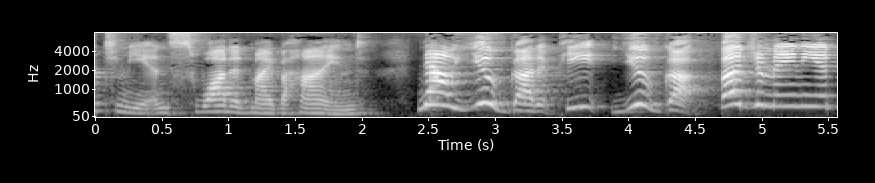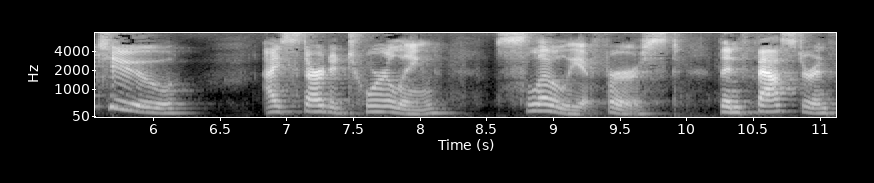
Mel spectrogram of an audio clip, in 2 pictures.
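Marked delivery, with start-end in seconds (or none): 2.4-6.3 put-on high, loud, gleeful kid; excited calling. A narrator's reading. Fudge tags his brother Peter, excited high shouting. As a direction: cry it out as you tag someone.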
